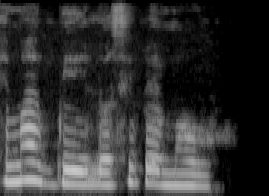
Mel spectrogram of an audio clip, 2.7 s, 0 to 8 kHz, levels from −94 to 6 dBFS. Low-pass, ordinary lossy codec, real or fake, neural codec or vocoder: 7.2 kHz; none; real; none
